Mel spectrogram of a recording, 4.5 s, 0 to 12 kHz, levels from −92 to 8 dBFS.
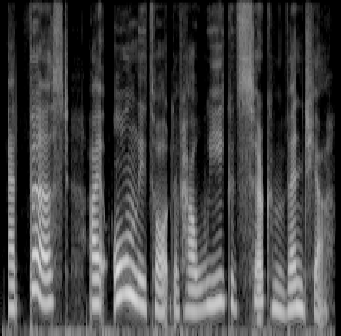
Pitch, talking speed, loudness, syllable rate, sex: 225 Hz, 145 wpm, -18 LUFS, 3.8 syllables/s, female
